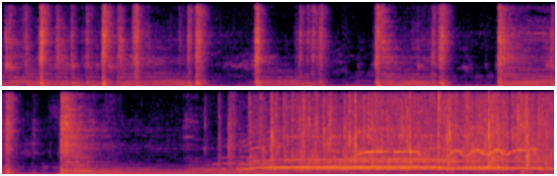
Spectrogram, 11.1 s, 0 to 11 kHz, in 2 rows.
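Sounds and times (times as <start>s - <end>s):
acoustic guitars strummed: 0.0s - 7.5s
acoustic bass guitar line: 0.0s - 11.0s.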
